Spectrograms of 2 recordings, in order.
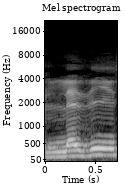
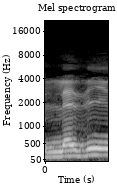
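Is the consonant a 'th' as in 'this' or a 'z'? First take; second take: th; th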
